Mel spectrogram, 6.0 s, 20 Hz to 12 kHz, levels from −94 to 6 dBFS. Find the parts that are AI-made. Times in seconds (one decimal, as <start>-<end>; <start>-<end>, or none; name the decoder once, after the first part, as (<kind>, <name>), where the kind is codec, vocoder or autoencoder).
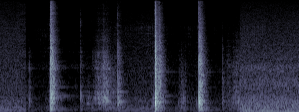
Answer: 0.4-2.2 (codec, SNAC)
